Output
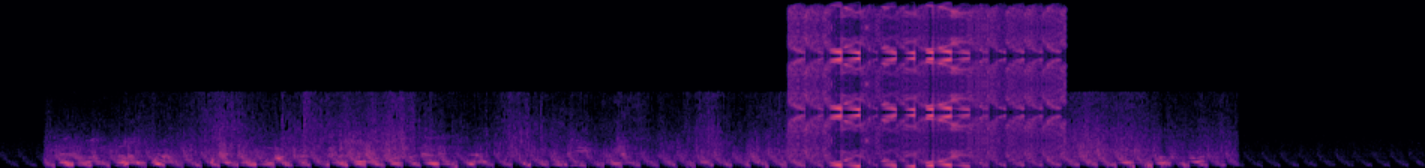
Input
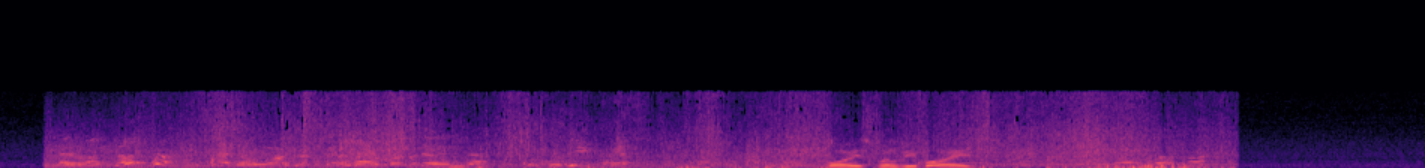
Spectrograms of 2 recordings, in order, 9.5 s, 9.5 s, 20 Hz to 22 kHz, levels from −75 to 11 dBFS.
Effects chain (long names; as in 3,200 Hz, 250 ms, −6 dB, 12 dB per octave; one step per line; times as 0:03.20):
auto-filter high-pass saw down 8.2 Hz 380–1,900 Hz
0:05.25–0:07.11: bad sample-rate conversion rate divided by 6×, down none, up zero stuff
level −12 dB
